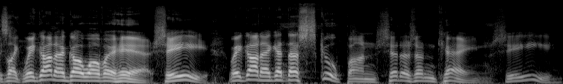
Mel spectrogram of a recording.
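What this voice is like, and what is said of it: Imitated old film men's voice. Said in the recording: “All the men that I saw have the same voice ... His dad wasn't lying about the accent ... fantastic, really good.”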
